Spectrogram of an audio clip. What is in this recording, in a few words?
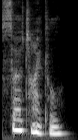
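"surtitle", British English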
